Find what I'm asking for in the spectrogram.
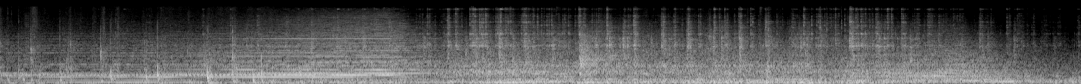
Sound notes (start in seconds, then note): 0.2 ominous music; 3.8 cart rattling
